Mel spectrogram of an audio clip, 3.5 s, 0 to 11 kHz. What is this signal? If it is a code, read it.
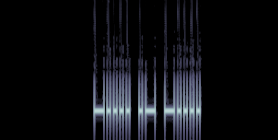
Morse code, heard as a keyed tone, about 30 wpm, 700 Hz. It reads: 6A6
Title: All Cut Numbers - 3-Digit 30wpm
